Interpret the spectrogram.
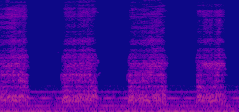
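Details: Barn owls, wild, preening and courting at a nest box; four long, loud breathy rasps of around half a second each, following closely one after another, over a low hum.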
